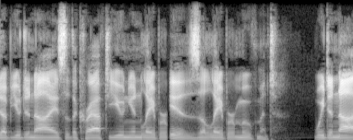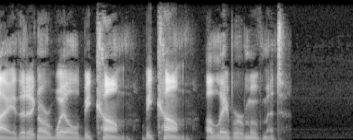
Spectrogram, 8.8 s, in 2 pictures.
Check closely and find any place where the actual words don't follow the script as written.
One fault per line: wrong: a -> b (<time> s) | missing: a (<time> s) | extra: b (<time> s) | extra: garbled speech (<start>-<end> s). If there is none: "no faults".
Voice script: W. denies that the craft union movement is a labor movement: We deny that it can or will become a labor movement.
wrong: movement -> labor (1.7 s)
missing: can (4.9 s)
extra: become (6.2 s)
